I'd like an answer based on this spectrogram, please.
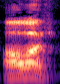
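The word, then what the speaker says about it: hour: एच ओ यू आर में एच हालांकि consonant है लेकिन एच साइलेंट होता है, इसको बोलते हैं आवर, आवर, आवर मतलब आ की साउंड आ रही है तो एन आएगा।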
